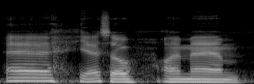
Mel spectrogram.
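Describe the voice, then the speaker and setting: A young man with an Irish accent, a gym coach, telling his story in a halting, rambling way with many fillers in a casual interview. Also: mid-range voice, smooth. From Ireland.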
